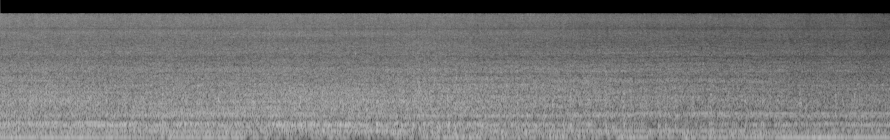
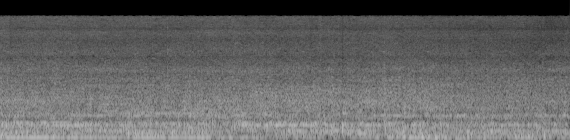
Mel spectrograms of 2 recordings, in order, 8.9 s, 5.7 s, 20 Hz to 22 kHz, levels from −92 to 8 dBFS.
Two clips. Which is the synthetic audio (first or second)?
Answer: second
